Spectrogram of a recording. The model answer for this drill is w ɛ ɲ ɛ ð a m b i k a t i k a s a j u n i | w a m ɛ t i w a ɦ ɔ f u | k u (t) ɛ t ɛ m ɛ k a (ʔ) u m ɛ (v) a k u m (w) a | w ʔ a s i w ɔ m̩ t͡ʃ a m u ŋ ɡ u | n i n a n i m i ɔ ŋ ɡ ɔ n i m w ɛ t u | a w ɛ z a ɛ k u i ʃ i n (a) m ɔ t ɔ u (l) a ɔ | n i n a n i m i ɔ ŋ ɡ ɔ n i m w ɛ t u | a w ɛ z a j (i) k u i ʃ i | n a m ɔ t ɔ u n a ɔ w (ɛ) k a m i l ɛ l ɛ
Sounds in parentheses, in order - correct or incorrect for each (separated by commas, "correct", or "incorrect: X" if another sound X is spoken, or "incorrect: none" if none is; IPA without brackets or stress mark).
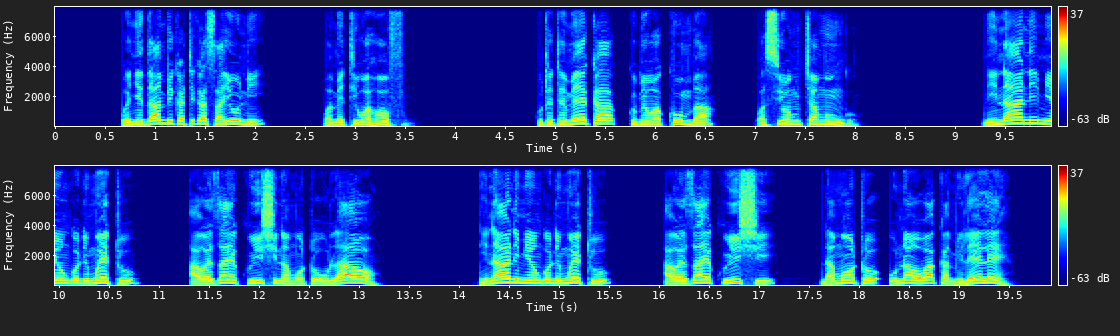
correct, incorrect: k, incorrect: w, incorrect: b, correct, correct, incorrect: ɛ, incorrect: a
